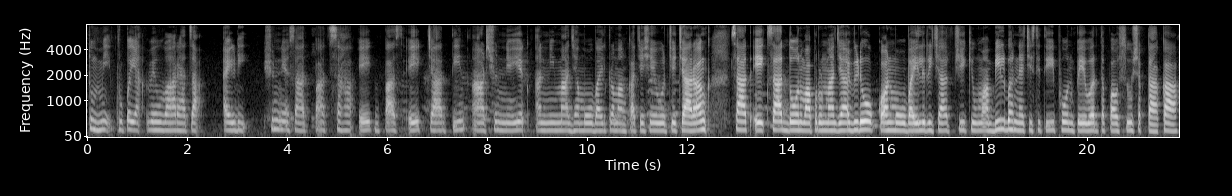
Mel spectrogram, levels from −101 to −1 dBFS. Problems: none marked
